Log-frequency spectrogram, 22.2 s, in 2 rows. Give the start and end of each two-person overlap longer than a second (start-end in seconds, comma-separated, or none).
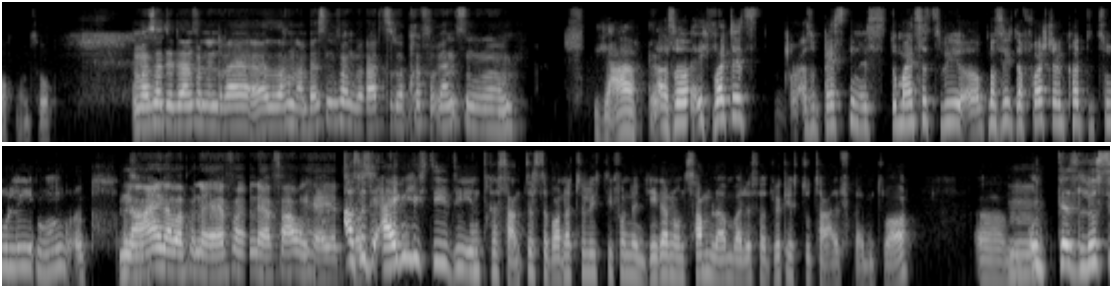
none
